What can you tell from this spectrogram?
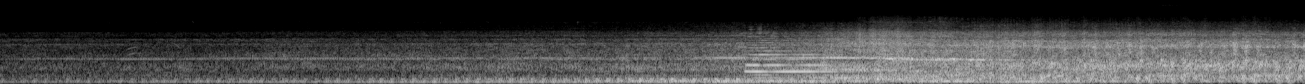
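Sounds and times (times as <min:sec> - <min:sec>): locomotive engine rumble: 0:00.0 - 0:13.0
locomotive horn chord: 0:07.4 - 0:08.7.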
